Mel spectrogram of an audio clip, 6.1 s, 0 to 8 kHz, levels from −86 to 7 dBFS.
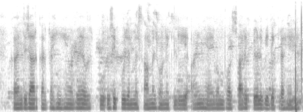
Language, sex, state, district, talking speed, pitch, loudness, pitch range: Hindi, male, Bihar, Purnia, 235 wpm, 110 Hz, -37 LUFS, 105-115 Hz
